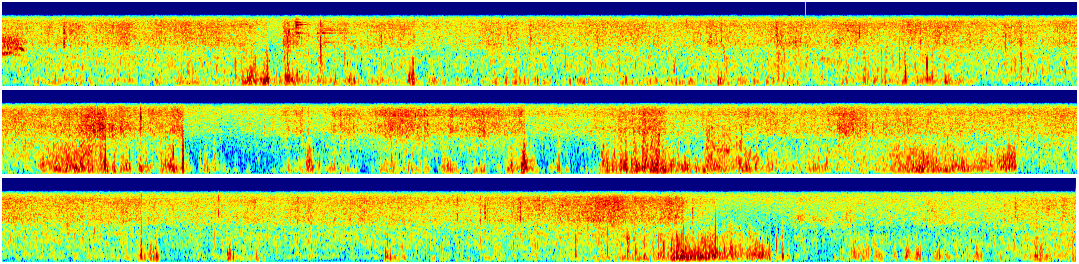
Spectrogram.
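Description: Wind buffeting the microphone on a moving husky dog sled. It comes in uneven gusts that swell every few seconds.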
